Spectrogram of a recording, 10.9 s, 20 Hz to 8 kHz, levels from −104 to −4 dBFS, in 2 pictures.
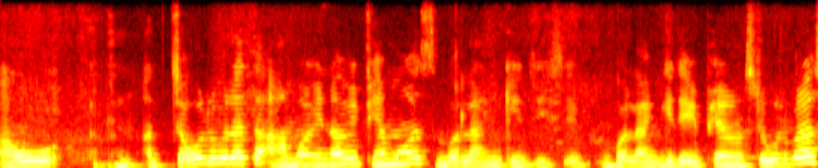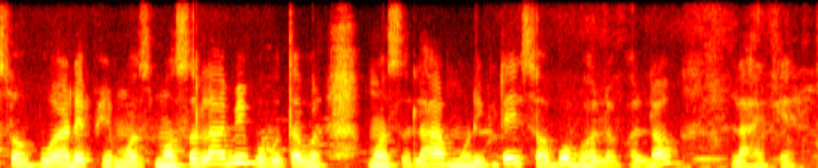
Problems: constant background noise, continuous background conversations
